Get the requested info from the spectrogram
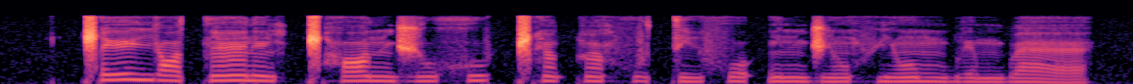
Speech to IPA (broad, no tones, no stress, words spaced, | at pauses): ǁejɒ tæ̃ɾẽ ǁʰɒnd͡ʒu xuǁʰĩ qĩfutifo ʔĩnd͡ʒõfjõmbe mbæ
